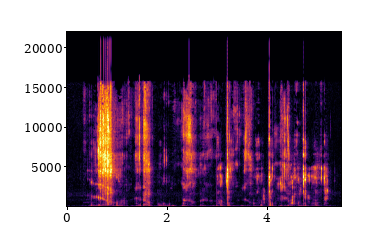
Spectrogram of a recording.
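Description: A woman chews crunchy food noisily close to the microphone.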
